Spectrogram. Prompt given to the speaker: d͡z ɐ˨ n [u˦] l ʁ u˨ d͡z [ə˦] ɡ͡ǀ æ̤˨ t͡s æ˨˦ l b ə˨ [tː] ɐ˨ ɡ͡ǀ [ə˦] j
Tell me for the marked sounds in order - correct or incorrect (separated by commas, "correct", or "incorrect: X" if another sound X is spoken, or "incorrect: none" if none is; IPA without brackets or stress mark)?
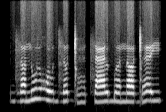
correct, incorrect: ə˨˦, incorrect: n, incorrect: ɛ˦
